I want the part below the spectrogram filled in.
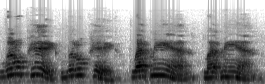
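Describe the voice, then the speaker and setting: Putting on a character voice, a woman growls in a high pitch at a fairly slow pace. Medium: read story. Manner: menacing.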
